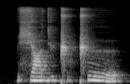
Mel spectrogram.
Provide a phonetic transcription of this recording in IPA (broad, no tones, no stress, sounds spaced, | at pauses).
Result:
ɕ ɑ d y ǁ ṳ ǁ ø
